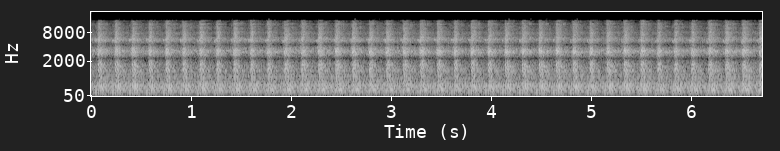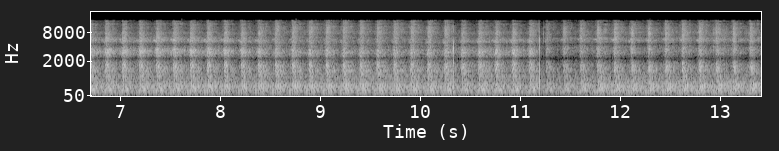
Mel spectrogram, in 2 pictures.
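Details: Electrolux LTE12 washing machine during a suspension test: fast, steady rattling of roughly three hits a second holds through the whole spin as the drum suspension rattles at spin speed.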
